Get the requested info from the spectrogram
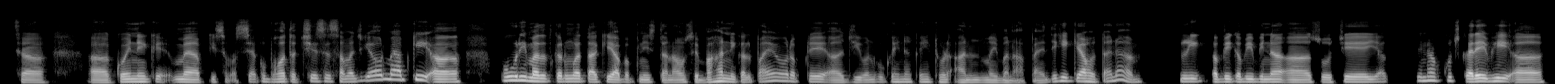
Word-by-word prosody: अच्छा 100 Hz, -2 st, -3 dB, 0.4 s
अ, 100 Hz, 0 st, +1 dB
कोई 120 Hz, +1 st, +4 dB
नहीं 130 Hz, -1 st, +2 dB
क 125 Hz, -, -3 dB, 0.2 s
मैं 115 Hz, -, +5 dB
आपकी 110 Hz, +1 st, -3 dB
समस्या 120 Hz, 0 st, -9 dB
को 130 Hz, -, -7 dB
बहुत 125 Hz, +1 st, -1 dB
अच्छे 140 Hz, +6 st, -3 dB
से 140 Hz, 0 st, -4 dB
समझ 135 Hz, +2 st, -3 dB
गया 185 Hz, +3 st, -1 dB
और 220 Hz, -, +1 dB
मैं 230 Hz, -2 st, +2 dB
आपकी 215 Hz, -1 st, +1 dB
अ, -, -, 0 dB, 0.7 s
पूरी 190 Hz, +1 st, +6 dB
मदद 145 Hz, -4 st, +6 dB
करूँगा 135 Hz, 0 st, +3 dB
ताकि 115 Hz, +1 st, +2 dB
आप 110 Hz, -1 st, +3 dB
अपनी 110 Hz, -1 st, -4 dB
इस 110 Hz, -, -5 dB
तनाव 100 Hz, +1 st, -2 dB
से 105 Hz, -, -2 dB
बाहर 135 Hz, +7 st, +3 dB
निकल 115 Hz, -5 st, -1 dB
पाए 145 Hz, +4 st, -2 dB
और 165 Hz, -3 st, -1 dB
अपने 130 Hz, -3 st, -2 dB
अ, 100 Hz, -1 st, -3 dB
जीवन 105 Hz, +2 st, -5 dB
को 115 Hz, -, -9 dB
कहीं 120 Hz, 0 st, -5 dB
न 120 Hz, 0 st, -4 dB
कहीं 115 Hz, +1 st, -4 dB
थोड़ा 110 Hz, -1 st, -3 dB
आनंदमय 105 Hz, -1 st, -3 dB
बना 90 Hz, -3 st, -6 dB
पाए। 90 Hz, +2 st, -7 dB
देखिए 145 Hz, +8 st, -2 dB
क्या 145 Hz, -, +5 dB
होता 130 Hz, -2 st, -1 dB
है -, -, -3 dB
ना 210 Hz, -5 st, -2 dB, 0.5 s
कि 135 Hz, 0 st, +2 dB, 0.2 s
कभी-कभी 125 Hz, 0 st, +2 dB
बिना 120 Hz, 0 st, +3 dB
अ, 105 Hz, -1 st, +1 dB
सोचे 115 Hz, +2 st, 0 dB
या 120 Hz, +2 st, -2 dB
बिना 175 Hz, +6 st, -3 dB
कुछ 170 Hz, -1 st, -5 dB
करे 140 Hz, +2 st, +8 dB
भी 150 Hz, +1 st, +4 dB
अ, 110 Hz, -1 st, +2 dB
120 Hz, 225 wpm, -22 LUFS, 110-140 Hz, 0.7 s, करे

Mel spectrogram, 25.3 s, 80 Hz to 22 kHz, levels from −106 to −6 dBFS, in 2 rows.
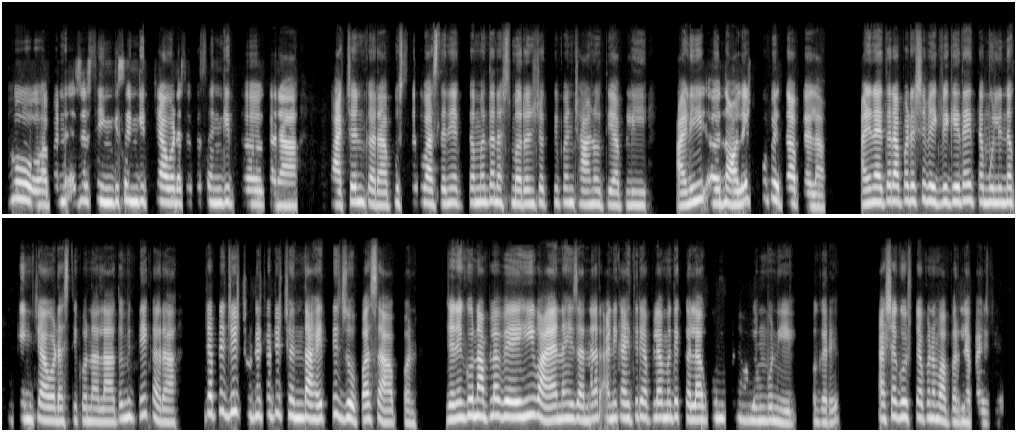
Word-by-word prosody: हो. 310 Hz, -, +1 dB, 0.3 s
आपण 255 Hz, +5 st, -4 dB, 0.2 s
जर 270 Hz, 0 st, -3 dB
सिंग 250 Hz, -2 st, +1 dB
संगीतची 260 Hz, 0 st, 0 dB
आवड 240 Hz, -1 st, +3 dB
असेल, 245 Hz, +2 st, -7 dB
तर -, -, -18 dB
संगीत 235 Hz, +1 st, 0 dB, 0.2 s
अ, 225 Hz, -1 st, +1 dB, 0.2 s
करा, 200 Hz, -2 st, +3 dB, 0.5 s
वाचन 255 Hz, +4 st, +2 dB
करा. 210 Hz, -3 st, +1 dB
पुस्तक 250 Hz, +1 st, -10 dB
वाचल्याने 230 Hz, +1 st, 0 dB
एकदम 245 Hz, +3 st, -2 dB
स्मरणशक्ती 230 Hz, +1 st, -3 dB
पण 245 Hz, 0 st, -2 dB
छान 220 Hz, 0 st, 0 dB
होती 220 Hz, -1 st, -4 dB
आपली. 210 Hz, 0 st, -3 dB, 0.4 s
आणि 230 Hz, +7 st, +3 dB, 0.2 s
अ, 230 Hz, -, +5 dB
नॉलेज 230 Hz, +4 st, +4 dB
खूप 310 Hz, -2 st, -9 dB
येतं 250 Hz, -2 st, +2 dB
आपल्याला. 195 Hz, -5 st, -1 dB, 0.5 s
आणि 225 Hz, +2 st, +3 dB
नाही 250 Hz, -1 st, +6 dB
तर 270 Hz, 0 st, +2 dB
आपण 270 Hz, +1 st, +3 dB
असे 270 Hz, +2 st, -2 dB
वेगवेगळे 255 Hz, -1 st, +2 dB
नाही, 275 Hz, +2 st, +2 dB
त्या 255 Hz, -, -2 dB
मुलींना 245 Hz, 0 st, +2 dB
कुकिंगची 235 Hz, +1 st, -4 dB
आवड 215 Hz, -1 st, +3 dB
असते 210 Hz, +2 st, -7 dB
कोणाला, 200 Hz, -2 st, -1 dB
तुम्ही 255 Hz, +2 st, 0 dB
ते 300 Hz, -, -1 dB
करा, 205 Hz, -9 st, -2 dB, 0.4 s
जे 330 Hz, -, +2 dB
आपले 330 Hz, +3 st, -1 dB
जे 350 Hz, +4 st, +4 dB
छोटे-छोटे 290 Hz, +3 st, -4 dB
छंद 265 Hz, -2 st, +3 dB
आहेत, 240 Hz, -1 st, +4 dB
ते 315 Hz, -, -2 dB
जोपासा 235 Hz, -4 st, +1 dB
आपण. 185 Hz, -1 st, -2 dB, 0.4 s
जेणेकरून 260 Hz, +4 st, +4 dB
आपला 285 Hz, +1 st, +4 dB
वेळही 270 Hz, +2 st, +6 dB
वाया 225 Hz, -6 st, +7 dB
नाही 245 Hz, +1 st, +1 dB
जाणार. 240 Hz, +1 st, 0 dB
आणि 240 Hz, +1 st, -1 dB
काहीतरी 255 Hz, +1 st, -1 dB
आपल्यामध्ये 255 Hz, +1 st, 0 dB
कलागुण 235 Hz, +1 st, 0 dB, 0.2 s
अवलंबून 215 Hz, 0 st, -3 dB
येईल 180 Hz, -2 st, -3 dB, 0.2 s
वगैरे. 190 Hz, 0 st, -6 dB, 0.6 s
अशा 245 Hz, +3 st, +1 dB
गोष्टी 265 Hz, 0 st, 0 dB
आपण 250 Hz, 0 st, -1 dB
वापरल्या 200 Hz, -2 st, -2 dB
पाहिजेत. 180 Hz, -, -12 dB
240 Hz, 165 wpm, -23 LUFS, 215-260 Hz, 0.6 s, वाया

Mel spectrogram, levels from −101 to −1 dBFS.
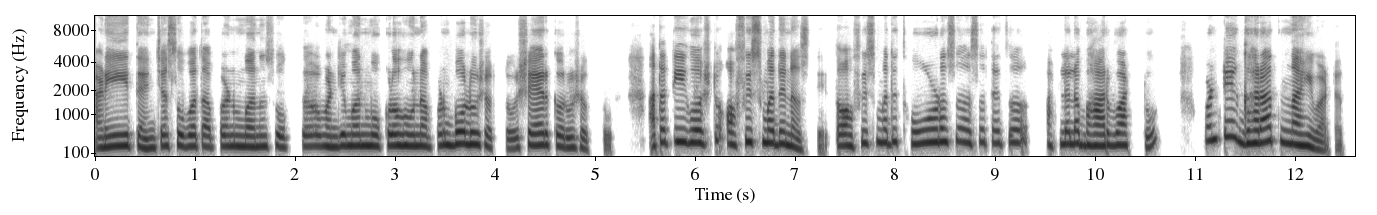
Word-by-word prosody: आणि 210 Hz, +4 st, +3 dB
त्यांच्यासोबत 215 Hz, +3 st, -1 dB
आपण 215 Hz, +1 st, -2 dB
मनसोक्त 210 Hz, 0 st, -2 dB
म्हणजे 215 Hz, 0 st, 0 dB
मनमोकळं 225 Hz, 0 st, +2 dB
होऊन 225 Hz, -1 st, +3 dB
आपण 230 Hz, +3 st, 0 dB
बोलू 255 Hz, 0 st, +5 dB
शकतो, 185 Hz, -6 st, -6 dB
शेअर 240 Hz, +3 st, +2 dB
करू 200 Hz, -3 st, -1 dB
शकतो. 180 Hz, -5 st, -10 dB, 0.4 s
आता 290 Hz, -, -1 dB
ती 300 Hz, -1 st, +4 dB
गोष्ट 280 Hz, +1 st, +1 dB
ऑफिसमध्ये 275 Hz, +1 st, +1 dB
नसते. 205 Hz, -9 st, -2 dB
तर 225 Hz, -, -6 dB
ऑफिसमध्ये 270 Hz, +6 st, -1 dB
थोडसं 290 Hz, +3 st, +1 dB
असं 270 Hz, +2 st, -7 dB
त्याचं 280 Hz, +2 st, -5 dB, 0.2 s
आपल्याला 255 Hz, +3 st, -1 dB
भार 230 Hz, +1 st, +4 dB
वाटतो, 230 Hz, -2 st, -2 dB, 0.5 s
पण 330 Hz, +1 st, +2 dB
ते 405 Hz, -1 st, +1 dB
घरात 280 Hz, +4 st, +4 dB
नाही 250 Hz, -5 st, +4 dB
वाटत. 150 Hz, -, -6 dB
230 Hz, 150 wpm, -24 LUFS, 215-270 Hz, 0.5 s, बोलू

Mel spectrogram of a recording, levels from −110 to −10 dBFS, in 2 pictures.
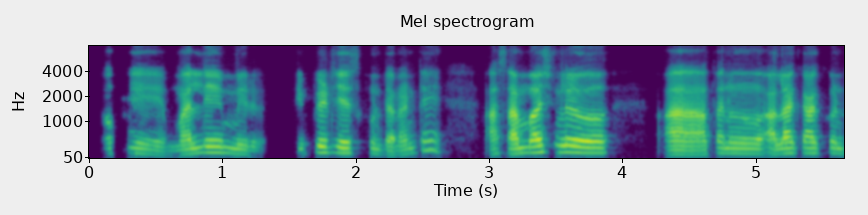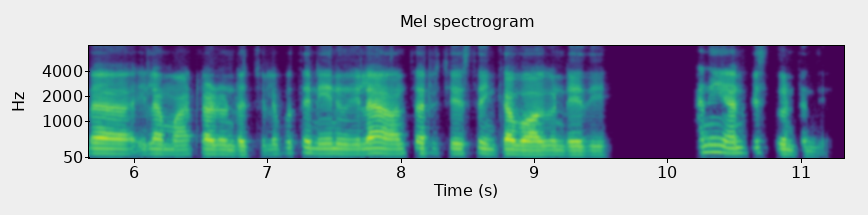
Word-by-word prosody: Okay. 140 Hz, 0 st, -9 dB, 0.3 s
మళ్ళీ 150 Hz, +7 st, +1 dB, 0.2 s
మీరు 120 Hz, -3 st, -7 dB, 0.3 s
repeat 165 Hz, +5 st, -1 dB
చేసుకుంటారు. 145 Hz, -5 st, -3 dB
అంటే, 230 Hz, -, -9 dB, 0.5 s
ఆ -, -, -1 dB
సంభాషణలో 170 Hz, +5 st, +4 dB, 0.7 s
ఆహ్, 115 Hz, -1 st, +5 dB
అతను 145 Hz, +1 st, -5 dB, 0.3 s
అలా 140 Hz, +2 st, +4 dB
కాకుండా 145 Hz, -1 st, +1 dB, 0.3 s
ఇలా 135 Hz, 0 st, 0 dB
మాట్లాడుండొచ్చు. 120 Hz, -1 st, -1 dB
లేకపోతే, 150 Hz, +4 st, -7 dB
నేను 135 Hz, 0 st, -1 dB
ఇలా 140 Hz, +2 st, +6 dB
ఆన్‌సర్లు 135 Hz, +1 st, -3 dB
చేస్తే 135 Hz, +1 st, -4 dB
ఇంకా 125 Hz, +1 st, +5 dB
బాగుండేది 115 Hz, -1 st, 0 dB, 0.8 s
అని 185 Hz, +2 st, -2 dB
అనిపిస్తూ 150 Hz, +1 st, -5 dB
ఉంటుంది. 115 Hz, -3 st, -14 dB
135 Hz, 125 wpm, -26 LUFS, 125-150 Hz, 0.8 s, ఇలా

